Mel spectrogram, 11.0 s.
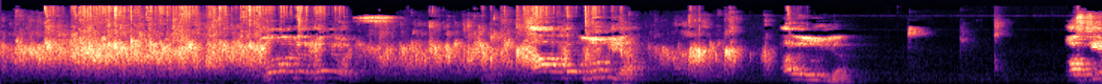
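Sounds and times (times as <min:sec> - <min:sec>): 
audience applauding loudly: 0:00.0 - 0:08.1.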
